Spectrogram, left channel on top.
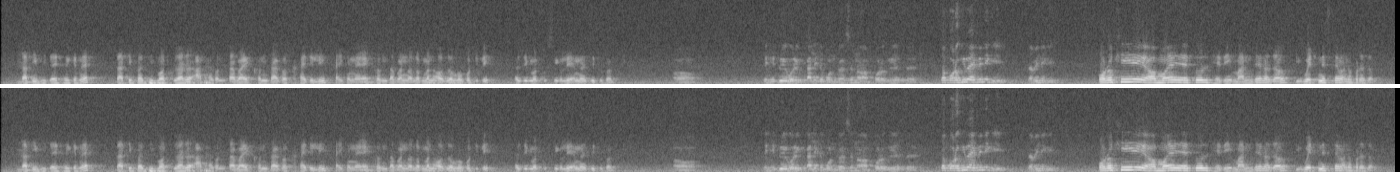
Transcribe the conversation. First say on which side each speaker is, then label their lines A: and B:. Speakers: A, on the left; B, on the left.
A: উম
B: ৰাতি ভিজাই থৈ কেনে ৰাতিপুৱা জিমত যোৱাৰ আধা ঘন্টা বা এক ঘন্টা আগত খাই দিলি খাই কিনে
A: উম
B: একঘন্ট মান অলপমান হজম হ জিমত গুচ গলি এনাৰজি তোপাত
A: অ সেইটোৱে কৰিম কালিতো বন্ধ আছে ন পৰহি আছে তই পৰহি পৰা আহিবি নেকি যাবি নেকি
B: পৰশি মই এই তোৰ হেৰি মান নাযাও ৱেত্নেছ দে মান পৰা যাওঁ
